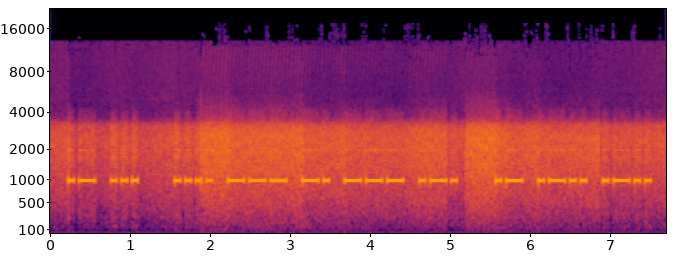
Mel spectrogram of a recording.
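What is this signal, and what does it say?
Morse code, heard as a keyed tone, about 18 wpm, 980 Hz, with radio noise. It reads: AS HONOR ALL
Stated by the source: Morse from KPH's Night of Nights XX maritime radiotelegraphy event, received in Chiapas, Mexico about 3,800 km away on a Kenwood R-600 with a grounded 10 m long-wire antenna.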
